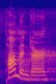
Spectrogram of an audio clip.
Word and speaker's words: pomander: It's pomander. Pomanders.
